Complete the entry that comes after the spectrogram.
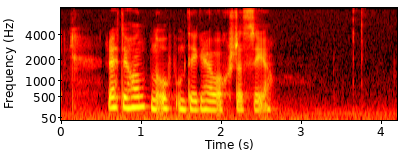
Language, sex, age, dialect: Faroese, female, 15-35, Suðuroy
